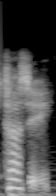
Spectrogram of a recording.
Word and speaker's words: Tuccy: Your last name is Tussy. Yes. It rhymes with fussy.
